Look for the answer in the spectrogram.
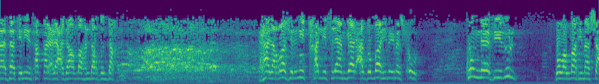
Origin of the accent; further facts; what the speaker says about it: Mauritania; احنا موريتاني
